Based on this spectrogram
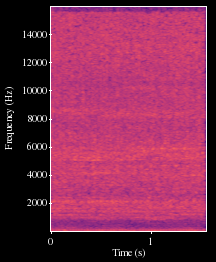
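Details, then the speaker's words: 1988 Honda Civic wagon/Wagovan engine at steady idle: smooth low rumble with no tapping or ticking, car doesn't smoke; only a minor oil pan seepage noted. Normal, healthy idle. "you hear the motor run not tapping taking car doesn't smoke"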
